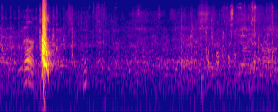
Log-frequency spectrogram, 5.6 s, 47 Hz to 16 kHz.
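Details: Single loud, abrupt bark from a police dog during training under distraction at the 2009 Invictus Law Dog Conference, Las Vegas, Nevada, standing out from a quiet hall with faint voices and low background murmur.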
